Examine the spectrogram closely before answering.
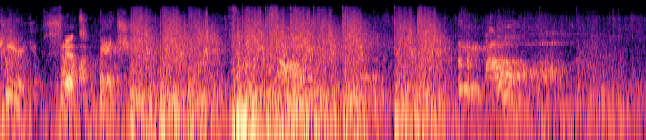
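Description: Gunshots ring out in an echoing space.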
